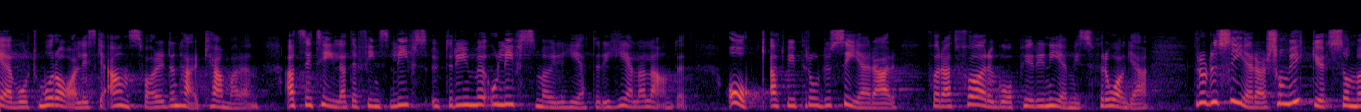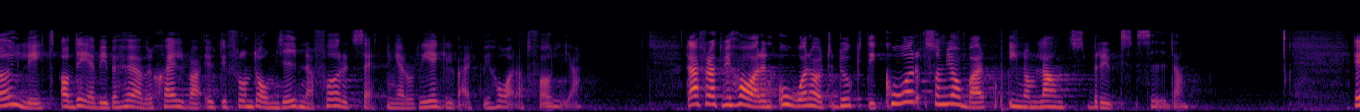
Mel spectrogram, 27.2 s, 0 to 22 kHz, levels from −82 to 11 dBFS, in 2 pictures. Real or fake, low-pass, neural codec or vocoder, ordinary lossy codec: real; 7.2 kHz; none; none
